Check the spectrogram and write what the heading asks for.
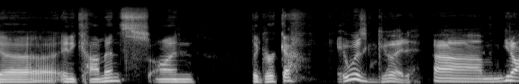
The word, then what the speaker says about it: Gurkha: cigars you sent us the Gurkha I think that's how it's pronounced gee you are kha Gurkha seller reserve 12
